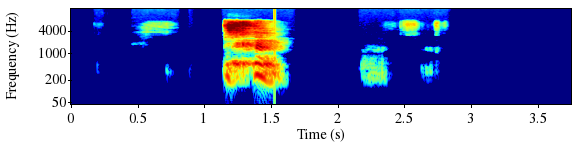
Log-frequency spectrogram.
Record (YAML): cough_length: 3.8 s
cough_amplitude: 19855
cough_signal_mean_std_ratio: 0.25
survey_phase: beta (2021-08-13 to 2022-03-07)
age: 45-64
gender: Male
wearing_mask: 'No'
symptom_cough_any: true
symptom_sore_throat: true
smoker_status: Ex-smoker
respiratory_condition_asthma: false
respiratory_condition_other: false
recruitment_source: REACT
submission_delay: 1 day
covid_test_result: Negative
covid_test_method: RT-qPCR
influenza_a_test_result: Negative
influenza_b_test_result: Negative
